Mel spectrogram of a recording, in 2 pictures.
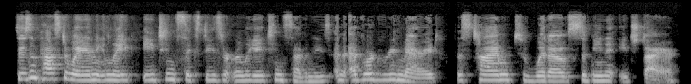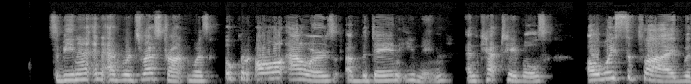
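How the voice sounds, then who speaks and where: A woman with an American accent and an unremarkable speaking voice talks at a fairly quick pace, her fairly high pitch showing ordinary variation. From California, Napa. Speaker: author and librarian. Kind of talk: reading aloud. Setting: video call.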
